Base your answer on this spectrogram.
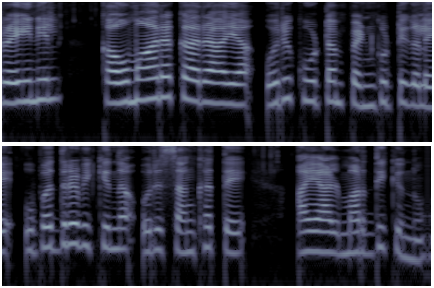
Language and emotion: Malayalam, neutral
